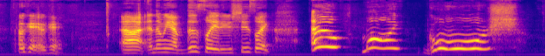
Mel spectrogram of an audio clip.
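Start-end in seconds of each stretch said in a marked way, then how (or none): 3.1-5.2 put-on British accent, excited, very loud, gosh drawn out. A speaker voices a lady character in a British accent. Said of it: "I don't know why she's British".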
